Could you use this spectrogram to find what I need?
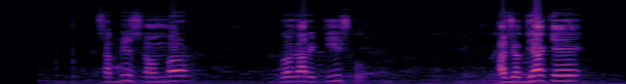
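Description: A man speaks calmly into a microphone at close range.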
